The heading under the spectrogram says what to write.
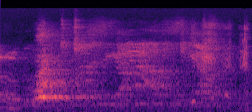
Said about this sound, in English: It's so fun to see him bark with the tail wagging. I know, his tail's wagging, the guy's petting him, he's still like, bow, bow, bow, bow.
